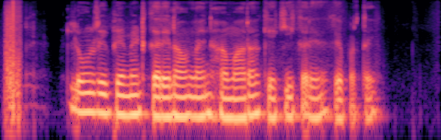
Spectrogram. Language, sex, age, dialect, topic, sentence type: Magahi, male, 18-24, Western, banking, question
